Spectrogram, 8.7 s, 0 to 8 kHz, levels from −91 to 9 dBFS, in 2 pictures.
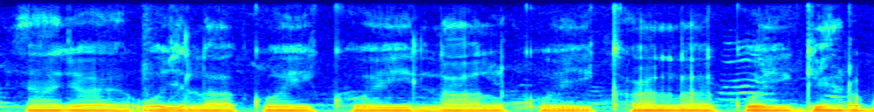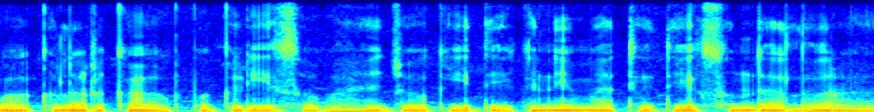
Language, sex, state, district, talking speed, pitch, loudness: Hindi, male, Bihar, Jamui, 170 wpm, 85 Hz, -20 LUFS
